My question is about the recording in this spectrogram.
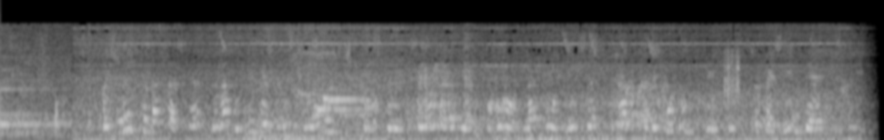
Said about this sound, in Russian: А тым часам абвяшчаюць пасадку на цягнік да кузніцы. Бачу, што ў вагонах сёння будзе шмат вольнага месца.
